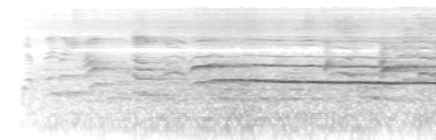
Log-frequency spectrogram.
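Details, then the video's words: Nakota, a young wolf pup, howls on command alongside Melissa Burns: a drawn-out tonal howl that starts low, climbs, then holds steady with rich harmonics, and a short voice is heard near the start. "Nakota and Melissa howling."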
